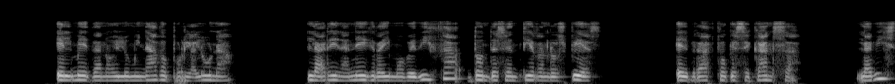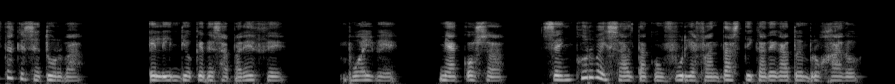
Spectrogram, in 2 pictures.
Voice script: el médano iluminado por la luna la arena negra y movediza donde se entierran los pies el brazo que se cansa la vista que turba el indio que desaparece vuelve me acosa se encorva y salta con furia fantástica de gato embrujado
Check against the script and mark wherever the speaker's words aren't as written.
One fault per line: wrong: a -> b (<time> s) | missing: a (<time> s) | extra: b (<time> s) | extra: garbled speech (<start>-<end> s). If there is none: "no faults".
extra: se (9.2 s)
